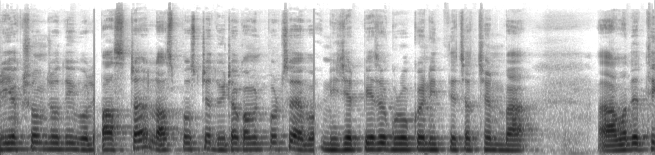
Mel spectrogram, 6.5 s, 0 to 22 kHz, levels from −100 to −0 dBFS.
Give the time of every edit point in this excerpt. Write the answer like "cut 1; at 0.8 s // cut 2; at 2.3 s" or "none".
cut 1; at 1.1 s // cut 2; at 3.2 s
